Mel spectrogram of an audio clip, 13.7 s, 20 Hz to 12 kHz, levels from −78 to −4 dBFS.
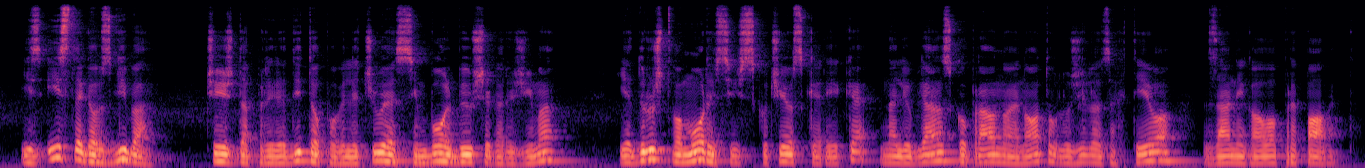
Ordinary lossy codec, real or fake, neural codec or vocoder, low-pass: none; real; none; 10.8 kHz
